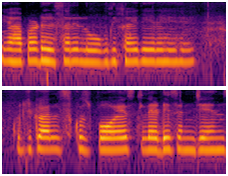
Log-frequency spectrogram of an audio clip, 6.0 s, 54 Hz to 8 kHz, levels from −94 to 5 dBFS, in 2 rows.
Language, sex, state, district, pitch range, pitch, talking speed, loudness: Hindi, female, Bihar, Vaishali, 230-235 Hz, 235 Hz, 170 wpm, -17 LUFS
